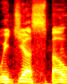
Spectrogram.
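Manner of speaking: imitated sudden low voice. Retelling a man's line from a show, imitating a sudden deep voice. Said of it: "he drops like 14 octaves".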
